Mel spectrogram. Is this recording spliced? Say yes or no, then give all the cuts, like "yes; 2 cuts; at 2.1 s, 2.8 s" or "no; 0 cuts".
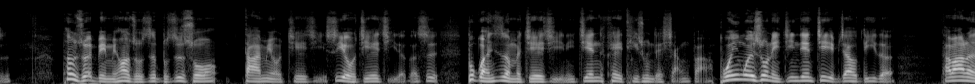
yes; 1 cut; at 4.6 s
